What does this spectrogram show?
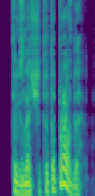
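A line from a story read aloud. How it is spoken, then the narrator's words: Exclaiming. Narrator (Russian): воскликнула она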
